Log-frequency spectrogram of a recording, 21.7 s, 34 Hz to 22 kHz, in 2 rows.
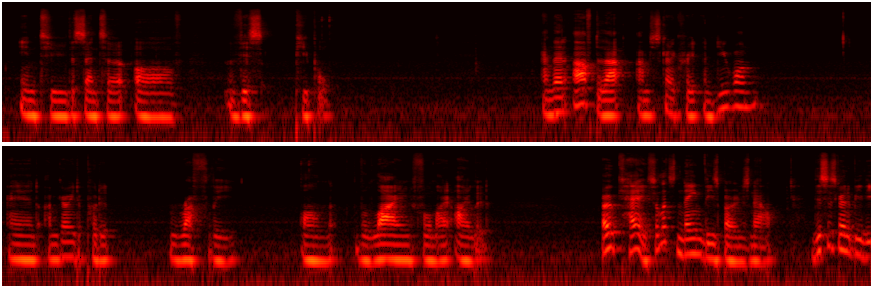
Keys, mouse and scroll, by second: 0.0 s, 0.9 g, 4.1 click, 8.4 shift+d, 14.7 click.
